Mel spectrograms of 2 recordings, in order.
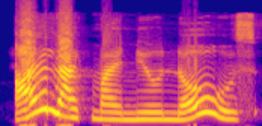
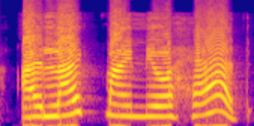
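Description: First: Oliver. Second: Lightly lifted character voice; pleased mother. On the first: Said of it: "said Oliver". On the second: Mother admires her bubble hat, lightly lifted voice. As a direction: lift the voice a little, pleased. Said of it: "she said". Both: A narrator's reading.

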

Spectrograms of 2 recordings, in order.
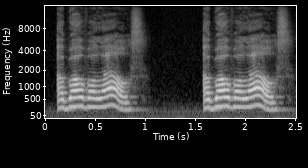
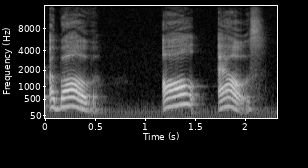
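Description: First: "above all else" slowly in one flow, abo-va-lelse; linked sounds. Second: Said in the usual way. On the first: Shown as a demonstration. Teacher demonstrating two links for learners, linked sounds. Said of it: "我们连读之后呢". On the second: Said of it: "可以有两处连读".

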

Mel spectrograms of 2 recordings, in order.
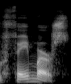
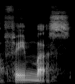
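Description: First: "famous" said as FAY-mers, with an R; mispronounced with R. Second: "famous" said as FAY-muhs, without an R; no R sound. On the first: Teacher showing learners the mistake, "famous" with an added R. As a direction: put a wrong R sound into the ending of "famous". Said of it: "读famous是错的". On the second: Teacher correcting learners' error, "famous" as R-less FAY-muhs. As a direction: keep the ending of "famous" free of any R. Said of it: "不读儿啊". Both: Shown as a demonstration.

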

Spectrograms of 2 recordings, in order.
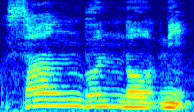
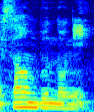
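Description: First: Very slow, higher-pitched model reading; held syllables, teacher demonstrating the phrase; drawn out. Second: Said in the usual way. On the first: Shown as a demonstration. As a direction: stretch each syllable of 三分の二 out long.

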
